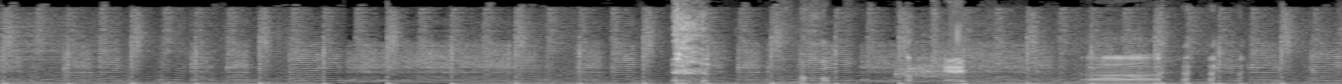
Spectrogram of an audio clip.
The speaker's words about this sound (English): I wasn't expecting the mic to be hot there. At least I coughed and didn't do a litany of other things that I should have done.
